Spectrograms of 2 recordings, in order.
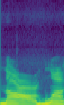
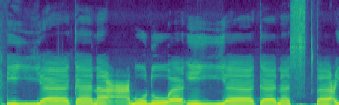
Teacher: Ini udah siap-siap bu, ainnya belum tuntas. Tuntaskan dulu ain baru masuk ke bu. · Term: ain sukunya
